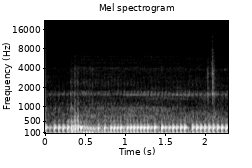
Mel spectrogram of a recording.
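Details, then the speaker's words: Yamaha TTR230 uncorked and rejetted: starts easily and single cylinder thumps at a quick, slightly high but even idle with no popping or misses; decel pop and hesitation gone, carburetion dialed in. "First, look how good she starts. Can't beat that. You put the idle a little high."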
